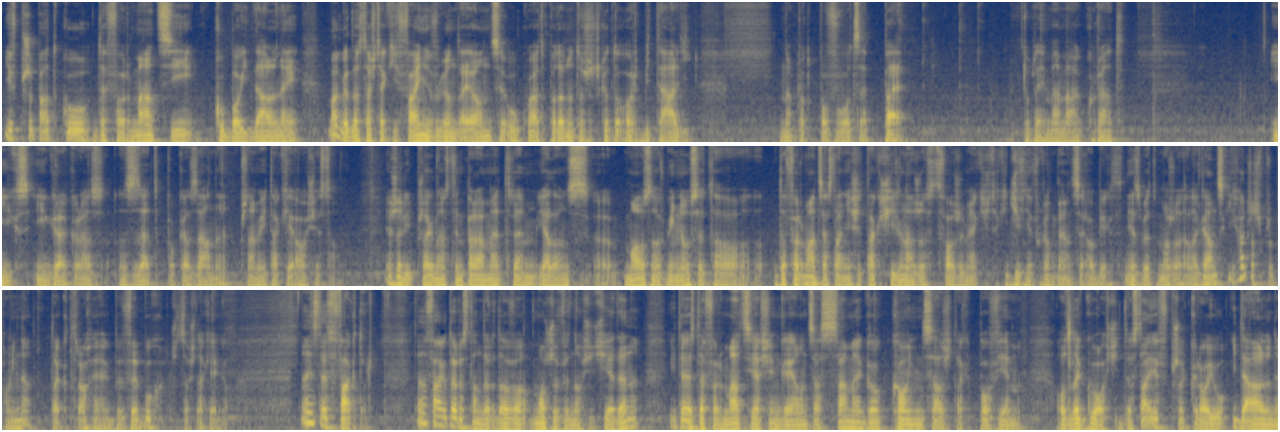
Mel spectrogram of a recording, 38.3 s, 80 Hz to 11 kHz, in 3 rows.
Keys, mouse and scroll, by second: 6.0-7.7 middle drag, 9.1-12.8 middle drag, 13.6-17.7 middle drag, 17.2-18.9 drag, 21.5-23.4 middle drag, 25.0-28.0 middle drag, 28.5 click, 32.4-34.3 middle drag, 34.9 KP_1.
